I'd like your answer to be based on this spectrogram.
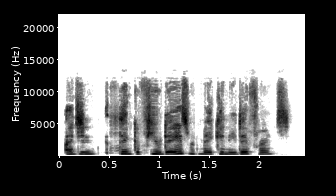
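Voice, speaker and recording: A woman's voice: high voice, fairly even intonation, quick pace, mellow, dry recording. A woman playing an anxious, secretive politician's wife in a radio melodrama, speaking hesitantly and breaking off her sentences. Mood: placating. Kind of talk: old-time radio drama acting.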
